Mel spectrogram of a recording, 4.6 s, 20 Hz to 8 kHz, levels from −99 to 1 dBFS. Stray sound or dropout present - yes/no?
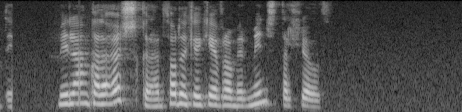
no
